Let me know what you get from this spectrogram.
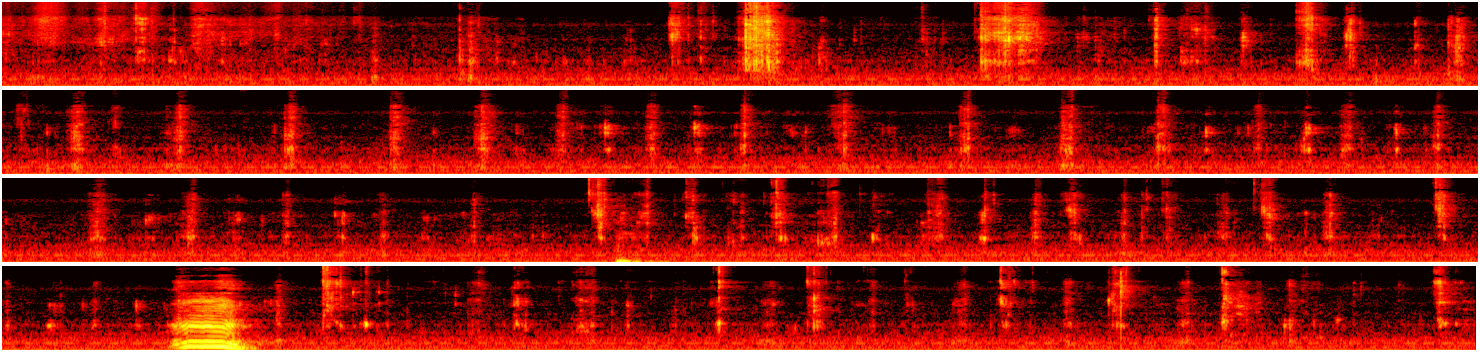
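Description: Close-up chewing of crispy fried fish, with many small crunches and mouth clicks. A dull thump just past halfway, and about three quarters through a short voiced sound falling in pitch, the loudest moment.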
